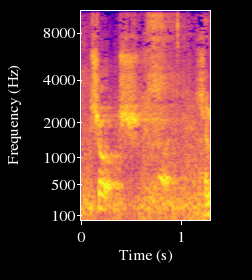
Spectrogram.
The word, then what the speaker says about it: txotx: They would they call it choch. It's spelled T X O T X, but it's pronounced choch.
